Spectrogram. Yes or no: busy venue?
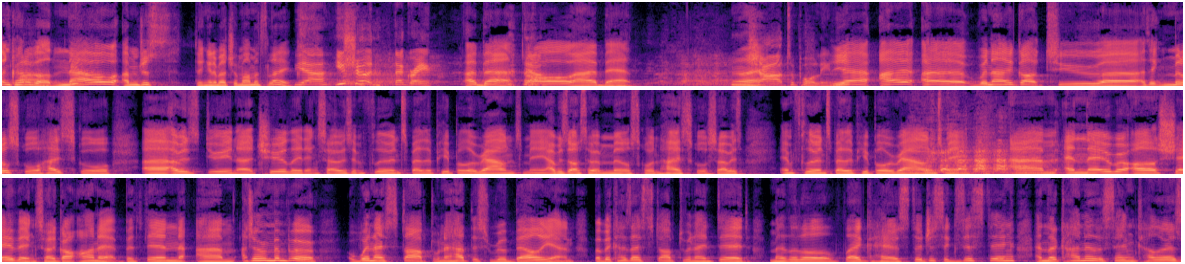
yes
